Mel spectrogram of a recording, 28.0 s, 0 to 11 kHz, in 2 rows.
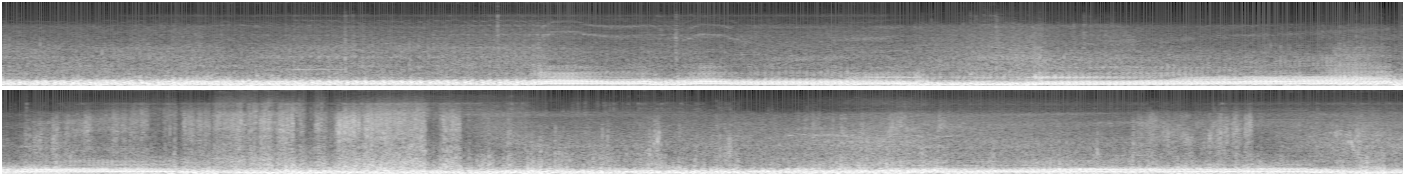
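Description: Harley-Davidson Street 750's V-twin engine running under way, its pitch dipping and then climbing several times with throttle and gear changes. Wind buffets the helmet-mounted camera's microphone, most strongly a little past halfway through.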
